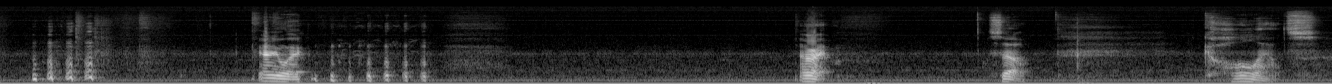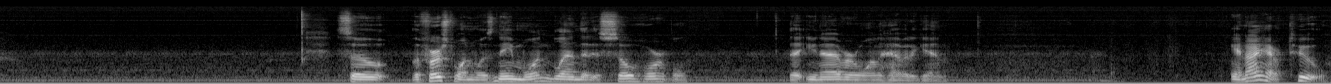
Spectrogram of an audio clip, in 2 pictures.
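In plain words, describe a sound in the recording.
A man puffs on a tobacco pipe.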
